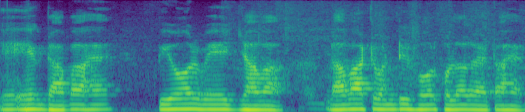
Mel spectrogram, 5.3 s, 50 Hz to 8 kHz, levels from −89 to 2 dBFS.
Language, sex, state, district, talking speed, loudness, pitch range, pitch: Hindi, male, Haryana, Rohtak, 150 wpm, -15 LUFS, 120-130 Hz, 125 Hz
